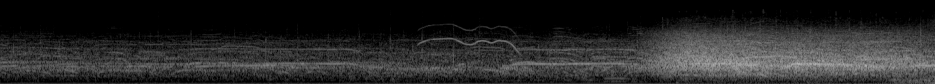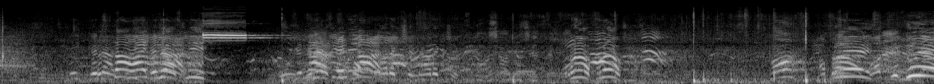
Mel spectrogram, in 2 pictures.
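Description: Players and coaches shouting across an outdoor football pitch, short calls coming thick and fast from about ten seconds in. Before that the pitch is quieter, with a few seconds of rushing noise just past the middle.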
